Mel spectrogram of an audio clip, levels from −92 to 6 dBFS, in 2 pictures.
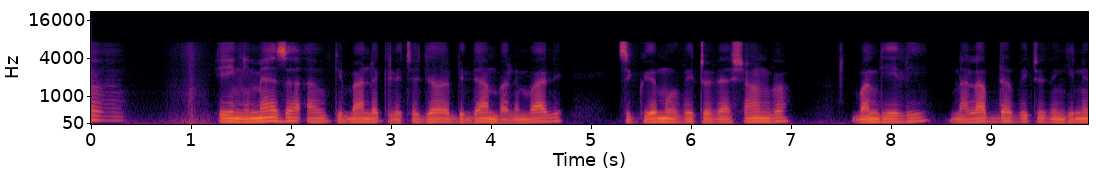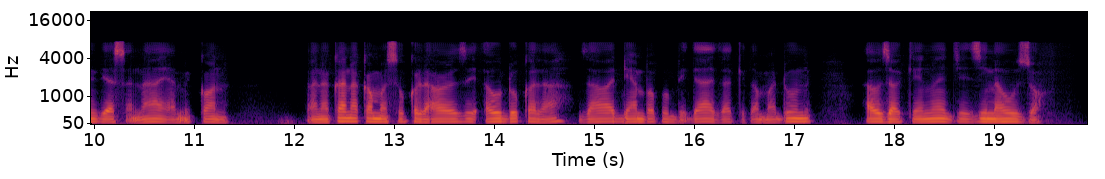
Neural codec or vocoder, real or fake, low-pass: codec, 16 kHz, about 1 kbps, DyCAST, with the encoder's durations; fake; 7.2 kHz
